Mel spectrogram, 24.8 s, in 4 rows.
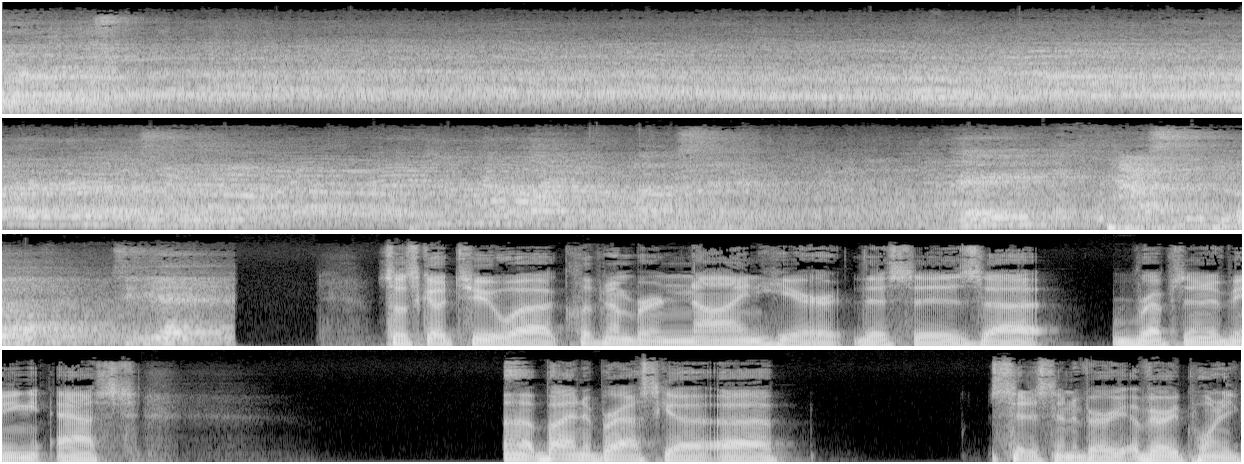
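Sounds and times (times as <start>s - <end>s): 
town hall crowd shouting and jeering: 0.0s - 13.1s
speech: 14.4s - 19.4s, 21.1s - 22.6s, 23.6s - 24.7s.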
